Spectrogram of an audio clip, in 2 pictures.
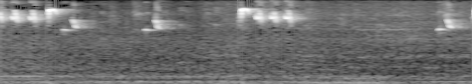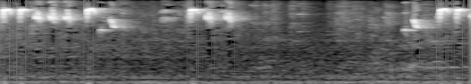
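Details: Bar-winged prinia, or prenjak tebu, singing gacor style while sitting on one perch: scattered bursts of bright high chirps with dropping end notes, clustered around the middle, over faint low background noise.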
